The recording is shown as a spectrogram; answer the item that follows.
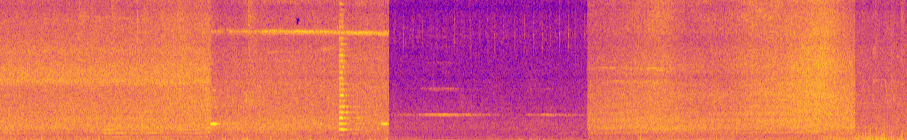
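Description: City street traffic: cars passing with a steady road noise and a few short car horn toots, heard in several separate takes. A quieter stretch in the middle holds only faint background sound with a thin steady high tone.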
